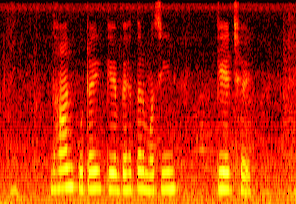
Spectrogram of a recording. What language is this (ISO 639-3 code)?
mai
